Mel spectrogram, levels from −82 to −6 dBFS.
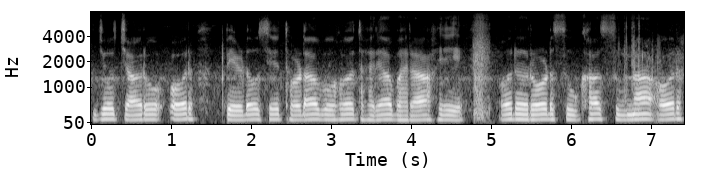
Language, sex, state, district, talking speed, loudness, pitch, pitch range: Hindi, male, Madhya Pradesh, Dhar, 120 wpm, -15 LUFS, 135 Hz, 125-135 Hz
